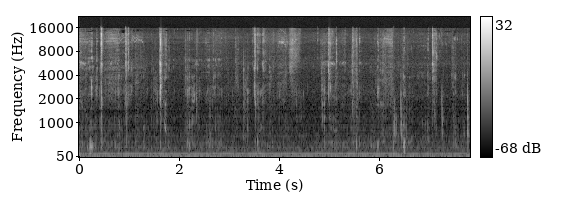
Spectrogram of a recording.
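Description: Faint chewing of takoyaki, with scattered small mouth clicks, over a steady low hum.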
